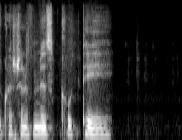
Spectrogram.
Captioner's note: speaking french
